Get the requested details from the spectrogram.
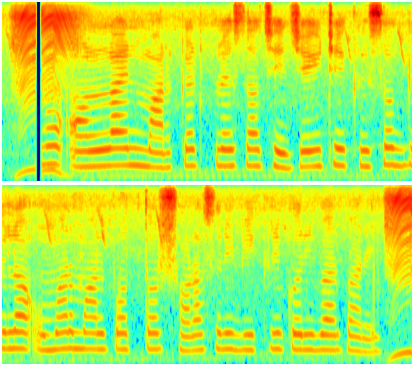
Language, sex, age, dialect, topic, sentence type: Bengali, female, 18-24, Rajbangshi, agriculture, statement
